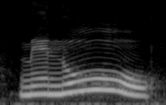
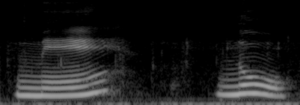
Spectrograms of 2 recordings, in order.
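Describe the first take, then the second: First: "Menu" with a loud, long NU; stretched stressed syllable. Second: "Menu" split into ME, pause, NU; syllable by syllable. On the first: Teacher showing the last syllable is tonic, loud stretched stress. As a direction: push and draw out NU in "Menu". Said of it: "também é a última". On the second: Teacher separating a word for students, syllable by syllable. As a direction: hold ME, pause, then say NU. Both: Shown as a demonstration.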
